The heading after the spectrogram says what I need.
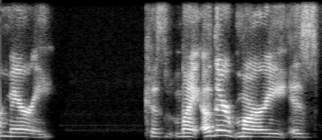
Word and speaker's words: Mari: Congratulations, Mari. Is it Mari or Mary?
